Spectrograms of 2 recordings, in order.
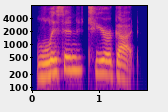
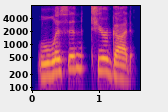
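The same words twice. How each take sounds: The two takes are said the same way.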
